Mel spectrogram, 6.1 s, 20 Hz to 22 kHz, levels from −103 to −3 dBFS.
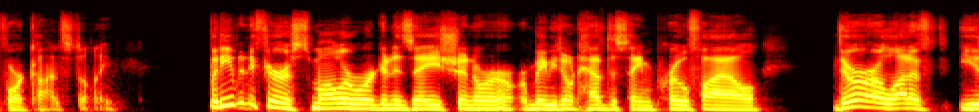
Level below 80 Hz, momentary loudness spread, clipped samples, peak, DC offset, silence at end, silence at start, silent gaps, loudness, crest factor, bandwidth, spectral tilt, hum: -62 dBFS; 9 LU; under 0.1%; -6 dBFS; under 0.1%; 0 s; 0.05 s; 0.99-1.30 s, 4.98-5.19 s; -18 LUFS; 12 dB; 12.5 kHz; -6.5 dB/octave; none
